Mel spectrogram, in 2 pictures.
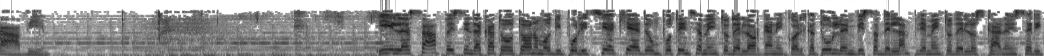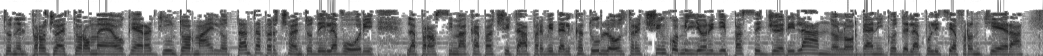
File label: Radio; verona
